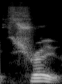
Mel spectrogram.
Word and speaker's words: Shough: It's like through, but with an S. It'll be Shrew. Shrew, something like that.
